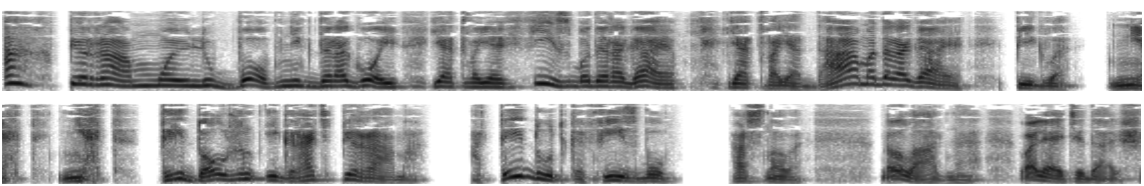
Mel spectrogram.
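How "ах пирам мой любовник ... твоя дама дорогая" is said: monstrously thin, tiny, squeaky voice, pitched high. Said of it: "Я могу говорить чудовищно тоненьким голосом".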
